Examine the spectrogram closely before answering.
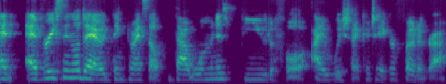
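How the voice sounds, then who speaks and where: A woman speaks with a bright, sharp tone. Her intonation stays fairly even. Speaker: university student panelist. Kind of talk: panel discussion.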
